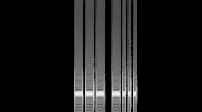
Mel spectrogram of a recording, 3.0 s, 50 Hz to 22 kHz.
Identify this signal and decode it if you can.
Morse code, heard as a keyed tone, about 30 wpm, 700 Hz. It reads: OB
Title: Abbreviations Repeated 3x - 30wpm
